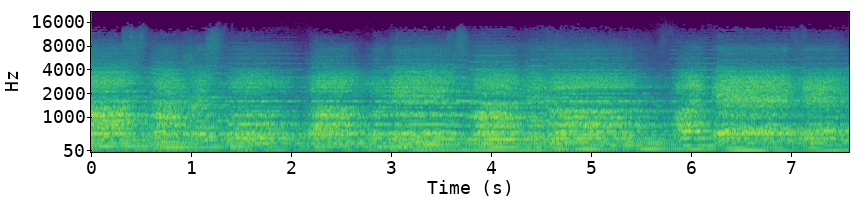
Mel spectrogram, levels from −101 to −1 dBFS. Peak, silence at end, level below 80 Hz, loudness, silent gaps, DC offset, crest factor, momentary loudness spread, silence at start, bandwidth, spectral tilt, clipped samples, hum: 0 dBFS; 0 s; -34 dBFS; -16 LUFS; none; under 0.1%; 16 dB; 5 LU; 0 s; 13.5 kHz; -5 dB/octave; under 0.1%; none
